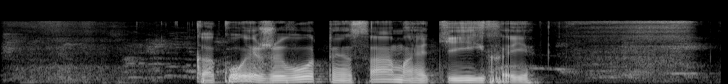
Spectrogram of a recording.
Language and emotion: Russian, sad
